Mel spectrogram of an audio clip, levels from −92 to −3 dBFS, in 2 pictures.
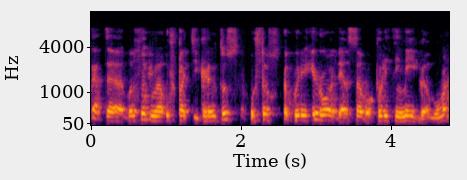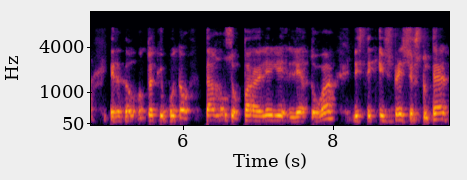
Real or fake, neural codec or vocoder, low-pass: fake; codec, 16 kHz, 2 kbps, FunCodec, trained on Chinese and English, 25 frames a second; 7.2 kHz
